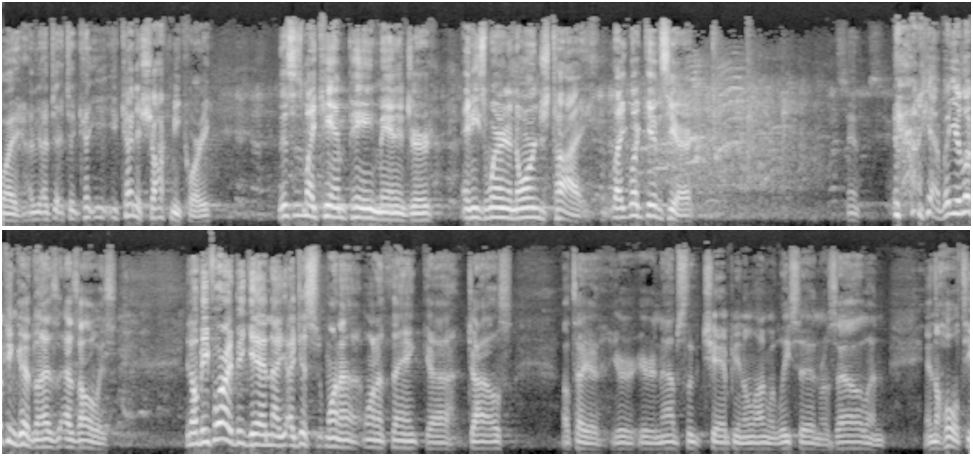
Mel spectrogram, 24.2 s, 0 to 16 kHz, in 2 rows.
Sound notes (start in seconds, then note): 11.7 laughter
